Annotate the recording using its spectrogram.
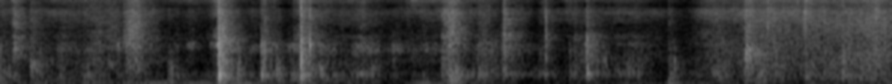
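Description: A ratchet clicks as a bolt is tightened.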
